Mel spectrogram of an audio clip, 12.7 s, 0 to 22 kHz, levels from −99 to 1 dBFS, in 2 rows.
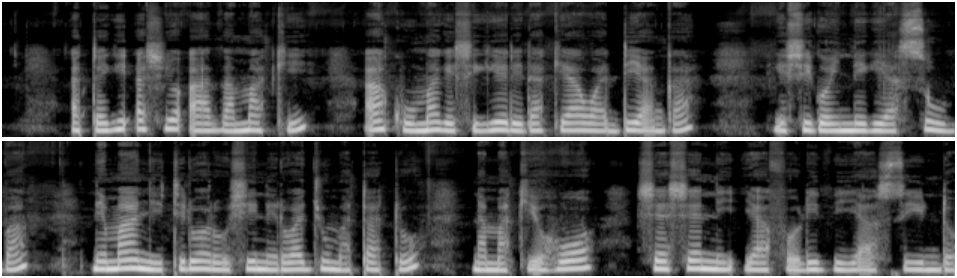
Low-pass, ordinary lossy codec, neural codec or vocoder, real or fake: none; none; none; real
